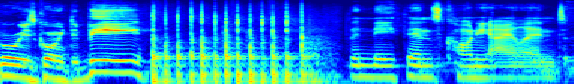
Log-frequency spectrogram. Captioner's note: hands tapping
